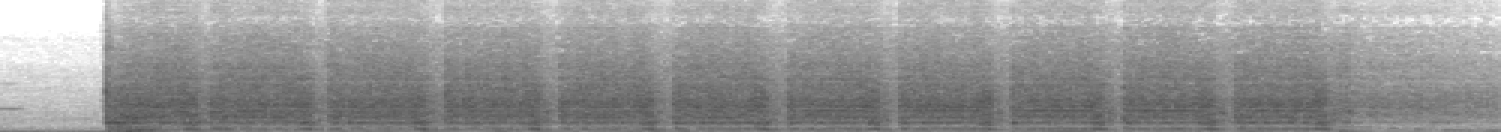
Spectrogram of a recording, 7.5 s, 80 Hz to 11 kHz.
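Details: BMW E46 M3 first start attempt after a CSL airbox failure, cranking during a compression test that read 175 psi on a good gauge (60 psi on a cheap one). Even starter cranking with regular compression pulses about twice a second, no missed beats, not firing; normal cranking.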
